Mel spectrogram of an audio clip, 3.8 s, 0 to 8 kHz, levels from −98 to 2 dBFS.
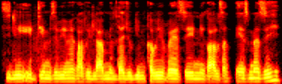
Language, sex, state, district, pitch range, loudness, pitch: Hindi, male, Uttar Pradesh, Etah, 105-110 Hz, -20 LUFS, 105 Hz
